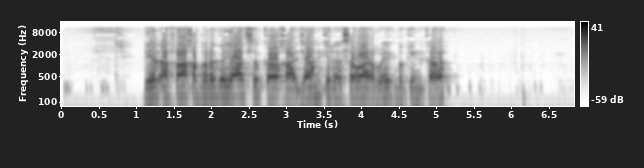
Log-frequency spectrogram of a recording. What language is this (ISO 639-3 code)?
oru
